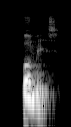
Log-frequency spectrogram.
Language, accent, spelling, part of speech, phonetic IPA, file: Catalan, Valencia, pomes, noun, [ˈpo.mes], LL-Q7026 (cat)-pomes.wav
- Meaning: plural of poma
